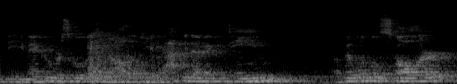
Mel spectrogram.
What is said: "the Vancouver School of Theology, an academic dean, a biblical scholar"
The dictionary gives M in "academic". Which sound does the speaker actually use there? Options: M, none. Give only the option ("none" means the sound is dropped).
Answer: M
